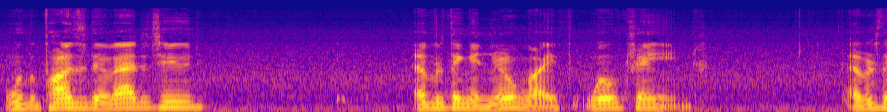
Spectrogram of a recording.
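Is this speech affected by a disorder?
Yes: cerebral palsy; scoliosis.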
